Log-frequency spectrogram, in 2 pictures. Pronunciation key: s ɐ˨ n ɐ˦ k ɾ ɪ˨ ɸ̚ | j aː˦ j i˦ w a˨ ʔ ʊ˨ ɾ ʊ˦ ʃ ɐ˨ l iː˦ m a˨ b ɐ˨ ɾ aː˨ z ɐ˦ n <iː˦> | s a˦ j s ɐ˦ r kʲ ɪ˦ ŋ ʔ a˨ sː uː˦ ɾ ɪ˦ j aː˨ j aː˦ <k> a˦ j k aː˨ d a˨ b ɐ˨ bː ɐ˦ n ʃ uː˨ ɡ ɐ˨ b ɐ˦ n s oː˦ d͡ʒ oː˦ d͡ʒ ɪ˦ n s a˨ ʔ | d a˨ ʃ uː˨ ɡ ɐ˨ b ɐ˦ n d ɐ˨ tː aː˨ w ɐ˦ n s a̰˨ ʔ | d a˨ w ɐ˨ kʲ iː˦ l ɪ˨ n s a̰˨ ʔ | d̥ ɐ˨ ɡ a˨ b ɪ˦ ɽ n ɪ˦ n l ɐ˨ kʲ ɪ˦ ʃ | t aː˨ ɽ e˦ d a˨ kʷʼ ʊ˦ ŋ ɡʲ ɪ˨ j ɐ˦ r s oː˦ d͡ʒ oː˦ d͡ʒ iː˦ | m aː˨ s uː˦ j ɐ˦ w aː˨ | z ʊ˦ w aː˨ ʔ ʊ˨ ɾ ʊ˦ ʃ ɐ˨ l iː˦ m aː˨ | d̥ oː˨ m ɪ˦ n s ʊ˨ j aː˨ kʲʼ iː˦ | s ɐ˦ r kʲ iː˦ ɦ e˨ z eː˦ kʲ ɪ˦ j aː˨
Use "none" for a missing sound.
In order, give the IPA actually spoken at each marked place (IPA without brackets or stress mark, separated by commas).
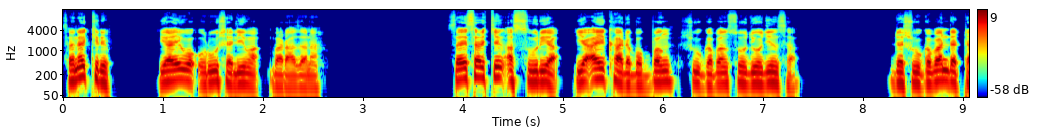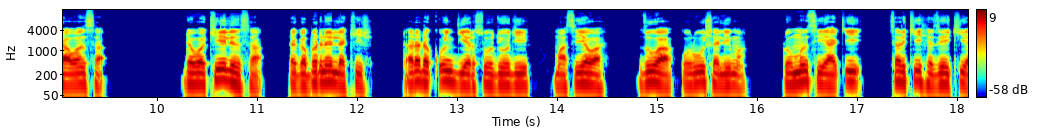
aː˦, ʔ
